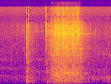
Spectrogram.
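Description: A sewing machine stitches wide lace onto the edge of a kameez sleeve, starting with short bursts and then running steadily for about half a second, loud and close, with no talk over it.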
